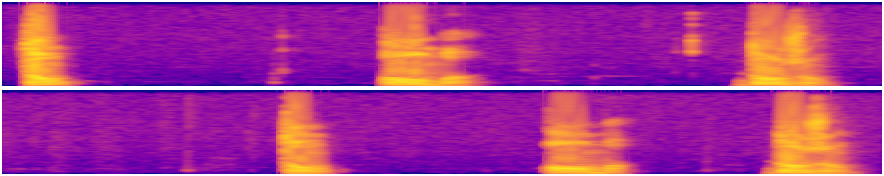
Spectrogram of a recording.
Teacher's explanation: But the French language has at least 3 different vowel sounds that are pronounced when we let the air flow not only through the mouth, but also through the nose. These are the nasal vowel sounds.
